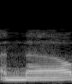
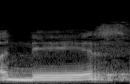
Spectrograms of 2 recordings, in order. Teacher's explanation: إذا أملت الألف فترقق الراء · Shown in: second take · فلا تقول النار وإنما تقول النير بالترقيق، النير.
